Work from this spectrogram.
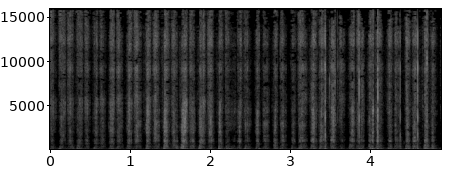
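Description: A wooden stylus held in the fingers scratches the black coating off flat, solid, thin cardboard jigsaw puzzle pieces on a table, revealing blue colour underneath. Close-up, rapid, continuous scratching strokes come in short, dense bursts with a heavy low rumble and little bright content, rising and falling steadily throughout.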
